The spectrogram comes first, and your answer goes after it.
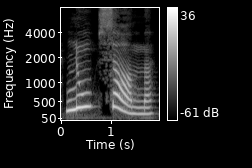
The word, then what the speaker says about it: nous sommes: Nous sommes. Here S is silent.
